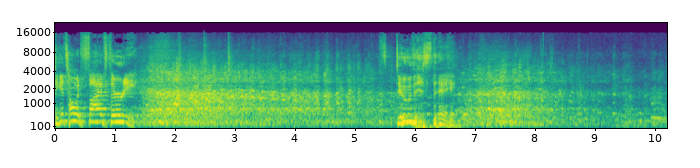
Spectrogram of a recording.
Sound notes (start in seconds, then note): 1.6 audience laughing; 7.3 audience laughing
